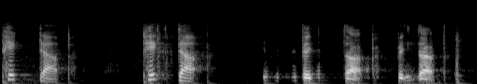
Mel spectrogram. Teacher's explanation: connect the T sound connect the T to the word up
